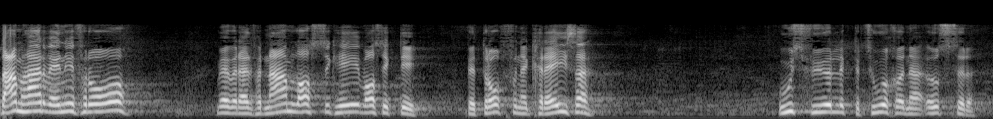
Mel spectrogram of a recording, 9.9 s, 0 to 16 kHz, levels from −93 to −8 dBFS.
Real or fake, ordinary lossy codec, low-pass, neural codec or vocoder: real; none; 7.2 kHz; none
